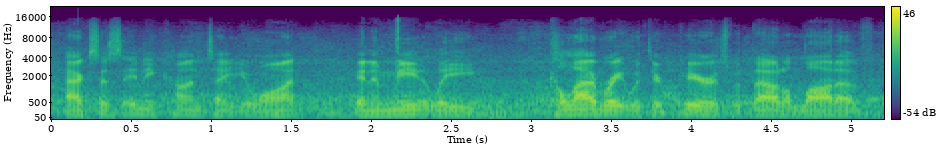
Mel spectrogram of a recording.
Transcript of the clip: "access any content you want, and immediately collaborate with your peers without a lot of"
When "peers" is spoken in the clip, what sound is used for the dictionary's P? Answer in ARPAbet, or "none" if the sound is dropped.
P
